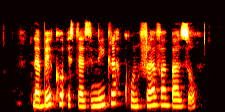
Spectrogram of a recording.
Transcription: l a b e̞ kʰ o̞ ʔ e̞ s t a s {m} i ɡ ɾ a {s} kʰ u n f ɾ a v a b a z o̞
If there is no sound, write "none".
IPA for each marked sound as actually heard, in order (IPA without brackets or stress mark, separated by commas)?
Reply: n, none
